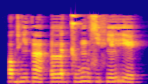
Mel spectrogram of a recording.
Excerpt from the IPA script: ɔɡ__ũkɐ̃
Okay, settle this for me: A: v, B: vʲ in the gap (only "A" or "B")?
B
